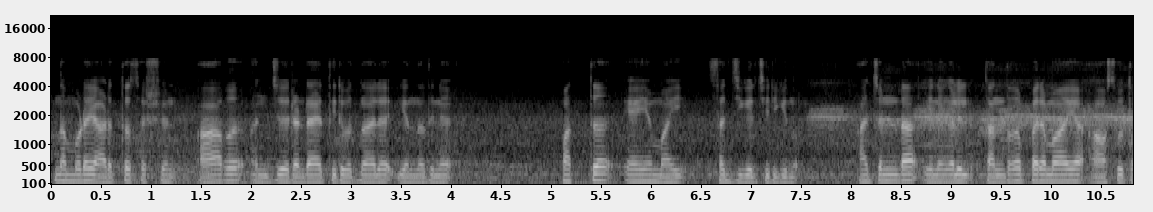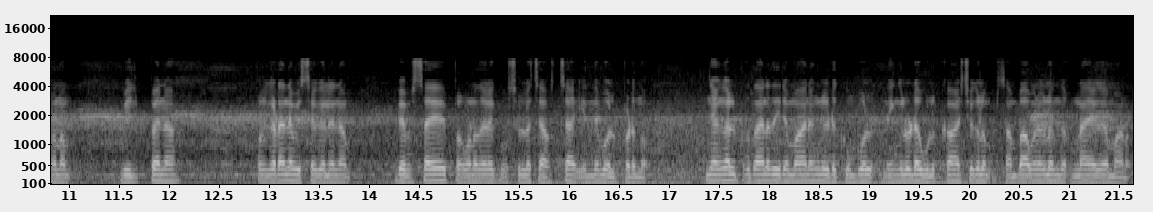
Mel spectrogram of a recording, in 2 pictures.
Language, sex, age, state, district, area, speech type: Malayalam, male, 30-45, Kerala, Idukki, rural, read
